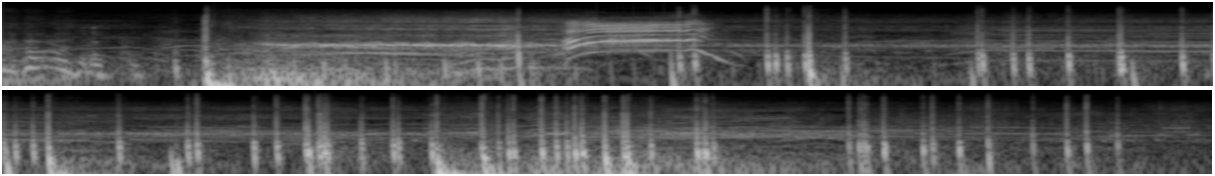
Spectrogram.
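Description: Fireworks crackle and pop in rapid bursts, with a rising whistle early on, while people talk and shout nearby.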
